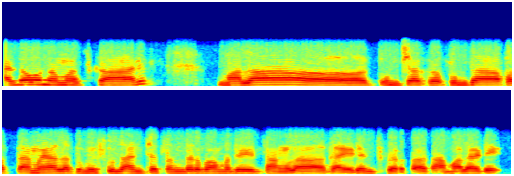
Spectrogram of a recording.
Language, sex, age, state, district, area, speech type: Marathi, female, 30-45, Maharashtra, Mumbai Suburban, urban, conversation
